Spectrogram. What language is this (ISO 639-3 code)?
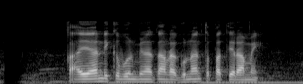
sun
